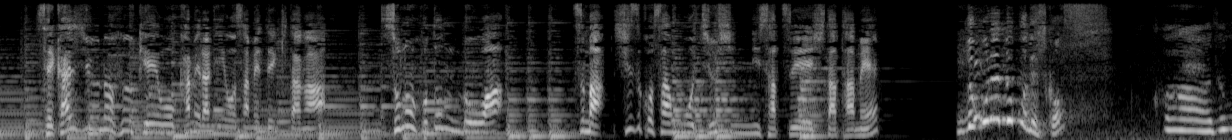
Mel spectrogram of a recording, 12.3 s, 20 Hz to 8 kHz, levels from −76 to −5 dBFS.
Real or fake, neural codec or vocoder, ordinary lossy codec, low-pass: real; none; none; 7.2 kHz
